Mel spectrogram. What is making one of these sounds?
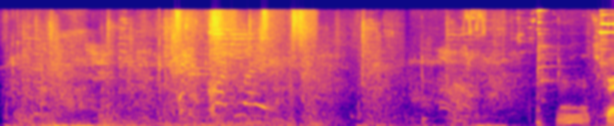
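Magic spells whoosh and hum during a fight in a game.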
